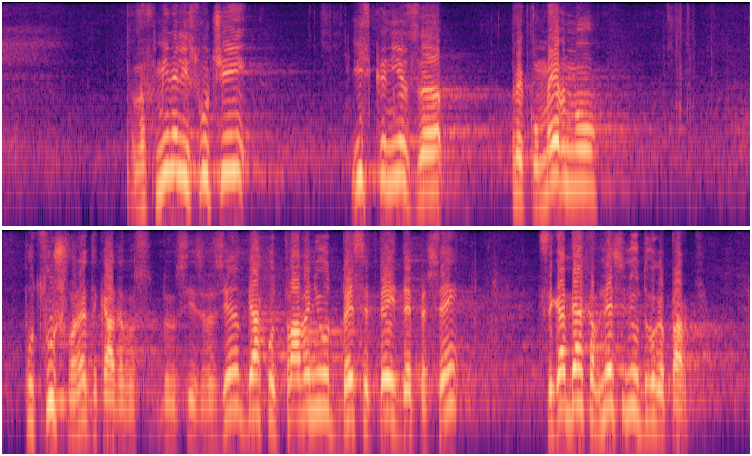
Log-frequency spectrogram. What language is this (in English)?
Bulgarian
